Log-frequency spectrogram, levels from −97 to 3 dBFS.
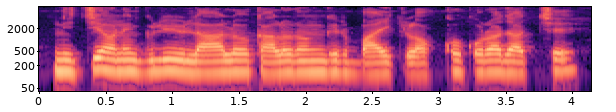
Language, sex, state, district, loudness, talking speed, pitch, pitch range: Bengali, male, West Bengal, Alipurduar, -15 LUFS, 145 wpm, 140 Hz, 130-145 Hz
